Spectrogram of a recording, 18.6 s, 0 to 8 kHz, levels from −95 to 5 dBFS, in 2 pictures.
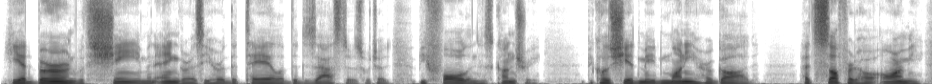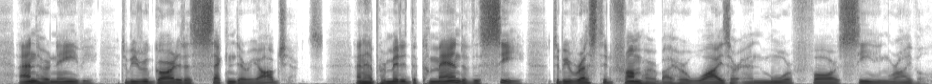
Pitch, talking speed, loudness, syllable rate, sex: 125 Hz, 195 wpm, -20 LUFS, 5.4 syllables/s, male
